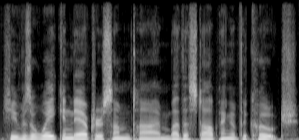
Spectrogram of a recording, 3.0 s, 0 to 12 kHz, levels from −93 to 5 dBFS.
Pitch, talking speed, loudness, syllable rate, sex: 135 Hz, 240 wpm, -16 LUFS, 5.9 syllables/s, male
